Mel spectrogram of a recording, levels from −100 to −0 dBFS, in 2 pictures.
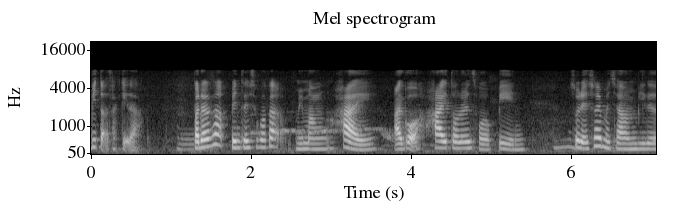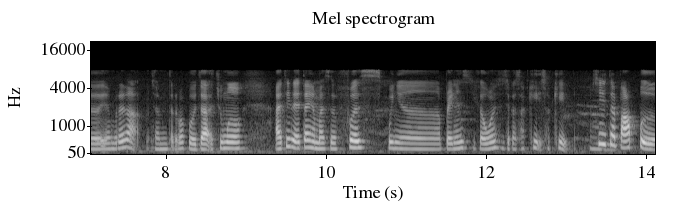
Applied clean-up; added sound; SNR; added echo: none; none; none; none.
